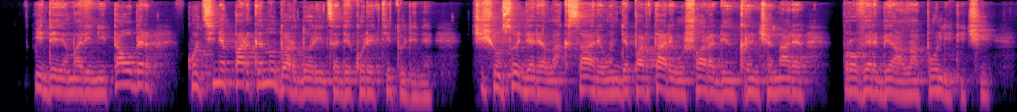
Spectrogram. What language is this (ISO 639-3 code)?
ron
